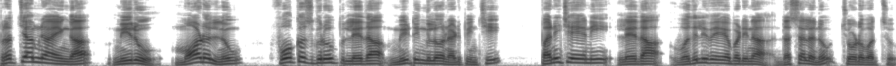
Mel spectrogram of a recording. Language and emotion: Telugu, neutral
